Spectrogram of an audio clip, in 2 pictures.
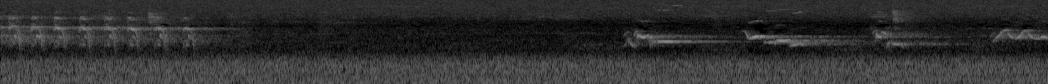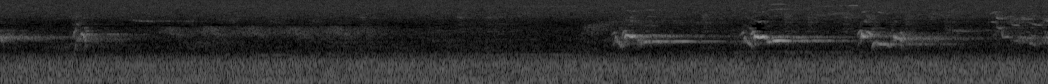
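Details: Male northern flicker calls slowed down: groups of three to four buzzy downslurred notes, a burst near the start and again near the end, against constant low rumbling noise.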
